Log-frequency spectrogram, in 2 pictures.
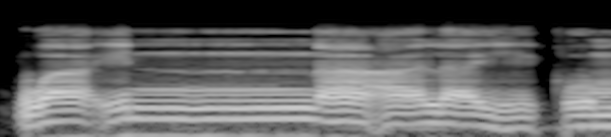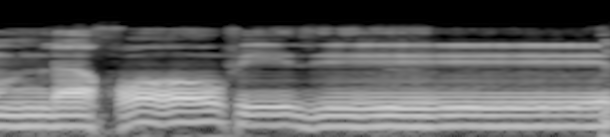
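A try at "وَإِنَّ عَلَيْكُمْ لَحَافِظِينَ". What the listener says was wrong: Laha, ha ini huruf tipis. Jadi jangan ho, kata ho enggak. lahafizin.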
